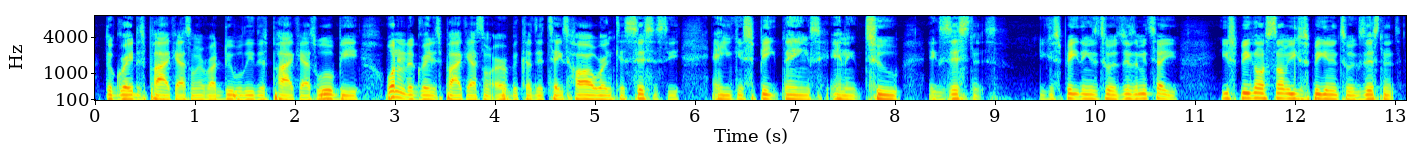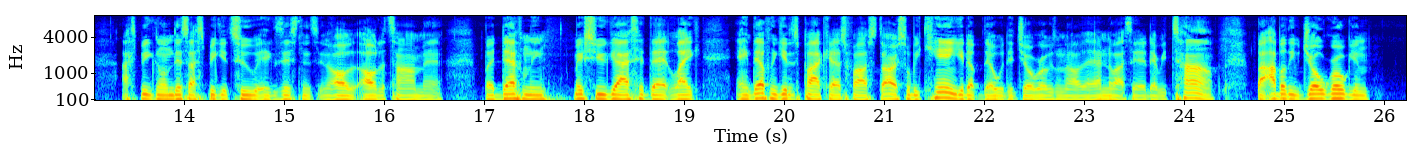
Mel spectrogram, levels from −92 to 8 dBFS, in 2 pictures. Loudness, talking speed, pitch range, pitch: -23 LUFS, 250 wpm, 100-115 Hz, 105 Hz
